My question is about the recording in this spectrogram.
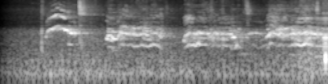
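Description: A dog whining in several drawn-out, high-pitched cries, starting about half a second in: the distress of a dog being caught under a hand-held catch net.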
